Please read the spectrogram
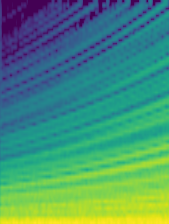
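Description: Cartoon airplane sound effect: a jet-engine whine rising slowly and steadily in pitch over a rushing rumble.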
